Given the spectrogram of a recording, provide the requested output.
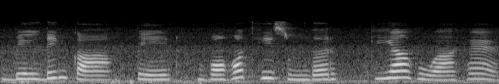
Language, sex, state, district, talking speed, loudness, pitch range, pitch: Hindi, female, Punjab, Fazilka, 110 wpm, -17 LUFS, 220-280 Hz, 235 Hz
